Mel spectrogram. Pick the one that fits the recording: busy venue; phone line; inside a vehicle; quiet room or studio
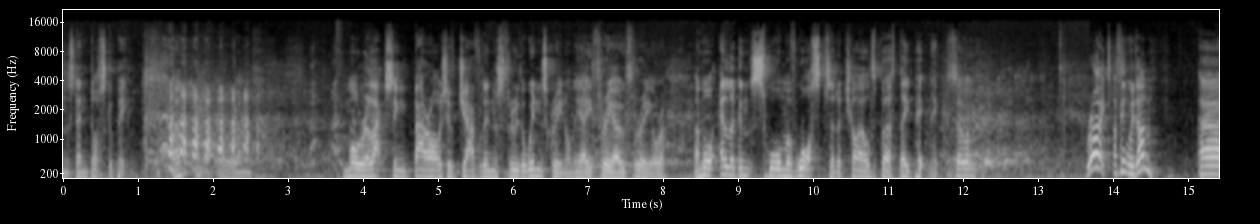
busy venue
